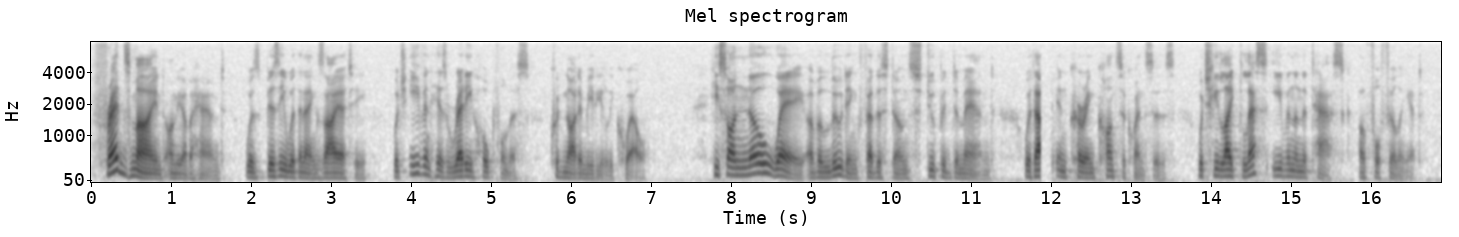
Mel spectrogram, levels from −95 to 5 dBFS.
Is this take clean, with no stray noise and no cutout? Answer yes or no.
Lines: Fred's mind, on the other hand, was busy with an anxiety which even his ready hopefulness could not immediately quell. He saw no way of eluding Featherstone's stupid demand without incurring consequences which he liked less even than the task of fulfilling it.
no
